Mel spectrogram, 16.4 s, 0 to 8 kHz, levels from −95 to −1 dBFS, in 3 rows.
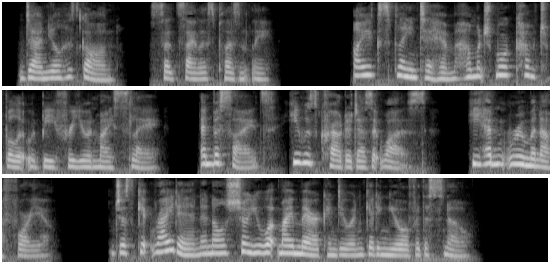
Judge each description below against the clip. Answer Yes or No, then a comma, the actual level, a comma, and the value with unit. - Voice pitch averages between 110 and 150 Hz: No, high, 190 Hz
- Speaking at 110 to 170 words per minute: No, average, 200 wpm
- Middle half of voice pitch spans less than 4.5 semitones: No, average, 5.2 semitones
